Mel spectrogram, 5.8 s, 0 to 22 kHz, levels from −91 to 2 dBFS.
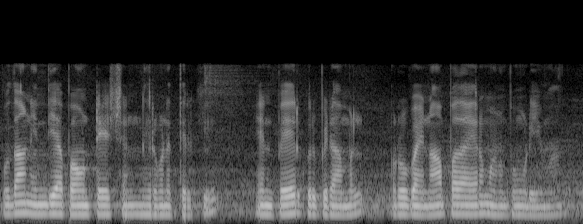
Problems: none marked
